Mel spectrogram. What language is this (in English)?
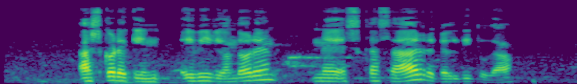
Basque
